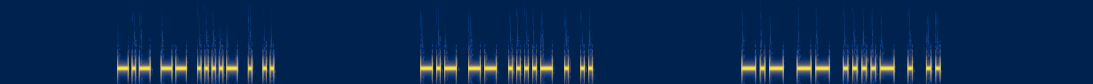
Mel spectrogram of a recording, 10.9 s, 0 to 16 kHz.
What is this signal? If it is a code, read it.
Morse code, heard as a keyed tone, about 29 wpm, 700 Hz. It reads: KM4EI KM4EI KM4EI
